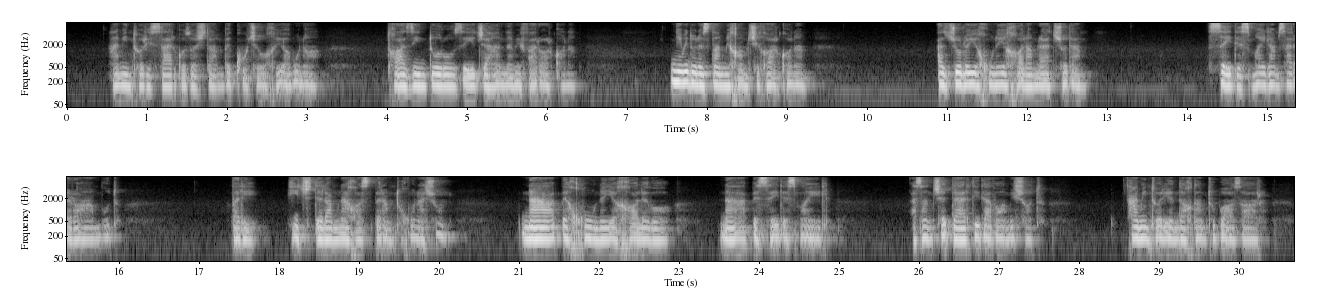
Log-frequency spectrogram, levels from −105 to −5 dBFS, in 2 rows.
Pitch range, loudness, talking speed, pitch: 165-175 Hz, -28 LUFS, 110 wpm, 170 Hz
